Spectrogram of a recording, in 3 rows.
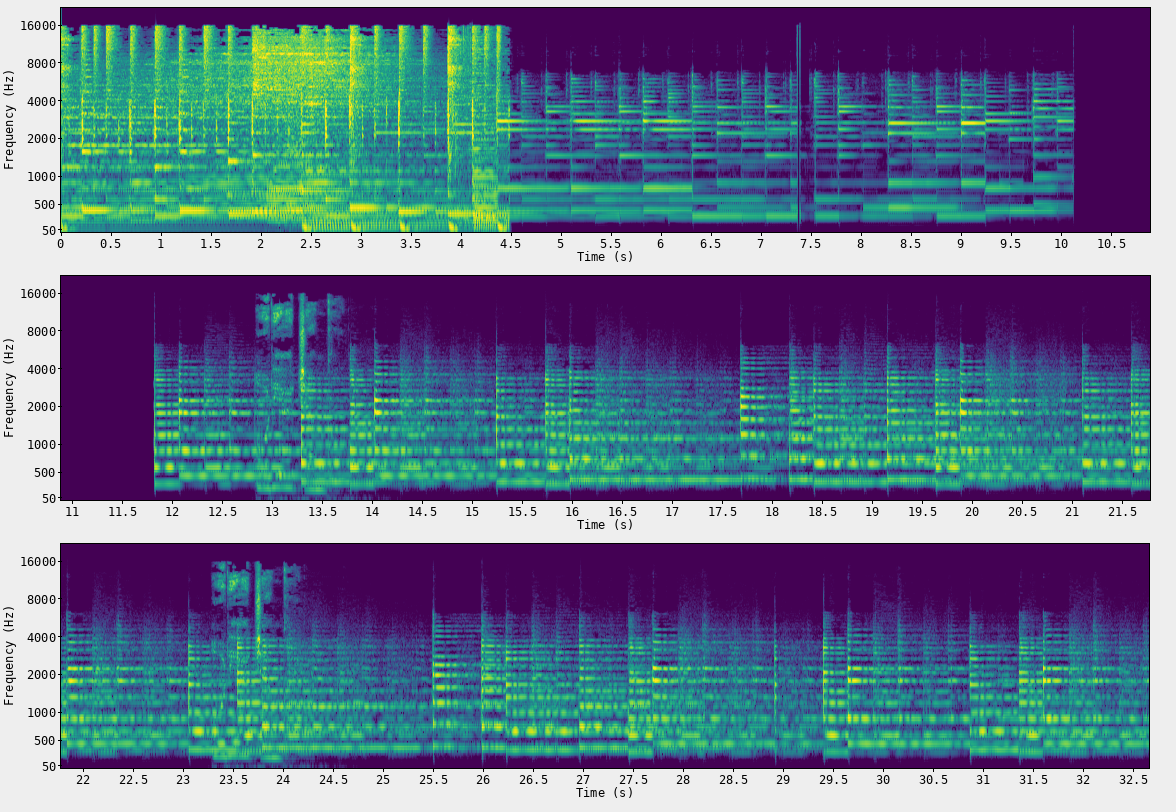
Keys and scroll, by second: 4.2 s, 9.8 s.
